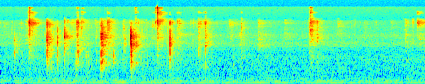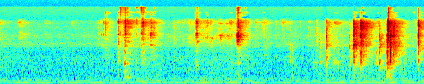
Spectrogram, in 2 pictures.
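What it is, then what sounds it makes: Foil sheet mask packet. A foil face mask sachet is held and crinkled by hand and tapped with nails, giving quiet, irregular bursts of bright crinkling and sharp clicking taps. The sounds cluster at the start and end with a quieter stretch in the middle, over a steady low hum.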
